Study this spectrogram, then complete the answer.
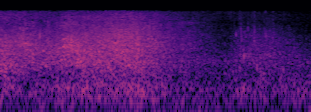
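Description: Ocean waves roll and wash heavily.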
